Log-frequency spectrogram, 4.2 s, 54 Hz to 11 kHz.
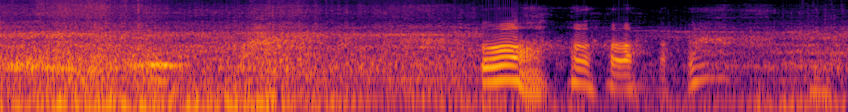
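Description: Harley-Davidson Pan America 1250's V-twin engine running as the motorcycle is ridden on a dirt track, with steady wind noise over it. The rider laughs about two and a half seconds in.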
